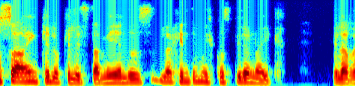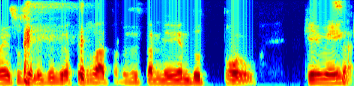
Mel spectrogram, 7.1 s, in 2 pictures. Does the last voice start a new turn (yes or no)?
no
